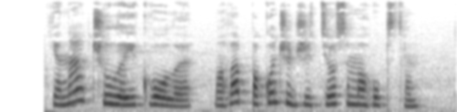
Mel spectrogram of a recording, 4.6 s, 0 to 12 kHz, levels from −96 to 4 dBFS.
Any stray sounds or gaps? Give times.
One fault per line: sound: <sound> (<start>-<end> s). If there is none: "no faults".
no faults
